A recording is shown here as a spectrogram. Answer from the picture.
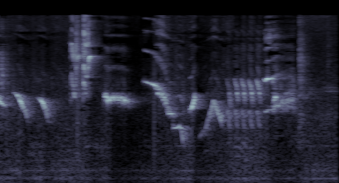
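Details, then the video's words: Fighting-song training of a White-rumped shama, tail-flicking on its perch: varied high, swooping whistles, some falling and some rising, mixed with buzzy trills and clicks, lively and continuous. "luyện chòe lửa hót đấu,đập đuôi chạy cầu"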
